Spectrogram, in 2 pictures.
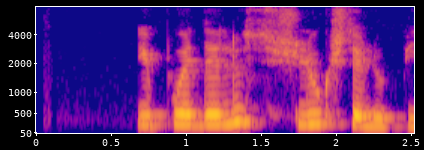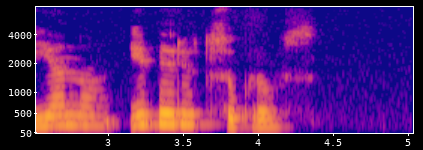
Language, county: Lithuanian, Kaunas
